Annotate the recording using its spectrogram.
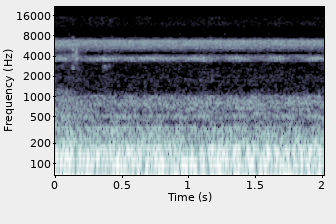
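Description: Faint, steady high-pitched chorus of insects, a continuous trilling drone, with a low rumble underneath.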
